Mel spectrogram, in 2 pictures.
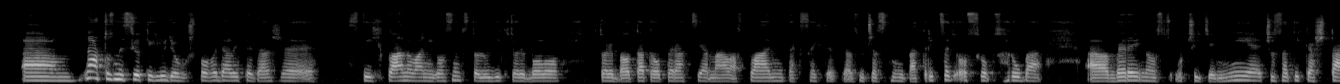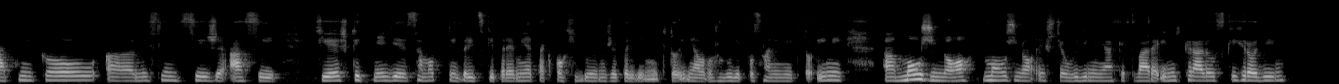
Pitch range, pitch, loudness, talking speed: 160-185 Hz, 175 Hz, -29 LUFS, 165 wpm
